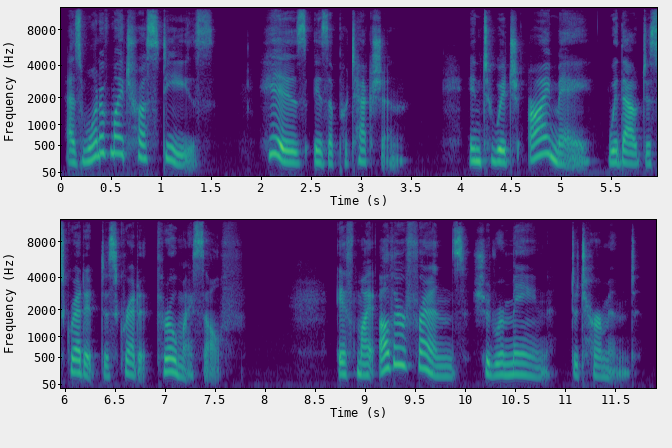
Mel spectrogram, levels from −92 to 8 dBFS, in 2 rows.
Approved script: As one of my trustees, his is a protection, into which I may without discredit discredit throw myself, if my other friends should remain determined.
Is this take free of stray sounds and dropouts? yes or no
yes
